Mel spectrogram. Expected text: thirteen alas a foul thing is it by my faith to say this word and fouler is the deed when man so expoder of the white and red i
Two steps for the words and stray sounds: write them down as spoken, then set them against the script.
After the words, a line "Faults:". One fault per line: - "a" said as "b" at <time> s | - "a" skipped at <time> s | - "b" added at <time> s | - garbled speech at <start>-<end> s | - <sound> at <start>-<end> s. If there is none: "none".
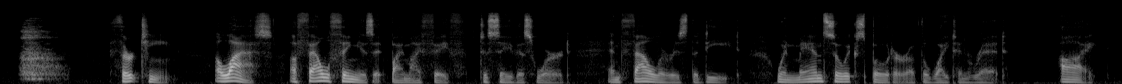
thirteen alas a foul thing is it by my faith to say this word and fouler is the deed when man so expoder of the white and red i
Faults:
- breath at 0.2-0.7 s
